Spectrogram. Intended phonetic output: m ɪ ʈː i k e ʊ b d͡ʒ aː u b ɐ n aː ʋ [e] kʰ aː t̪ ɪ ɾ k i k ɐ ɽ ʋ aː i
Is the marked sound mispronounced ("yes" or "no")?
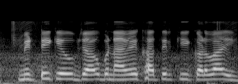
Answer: no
